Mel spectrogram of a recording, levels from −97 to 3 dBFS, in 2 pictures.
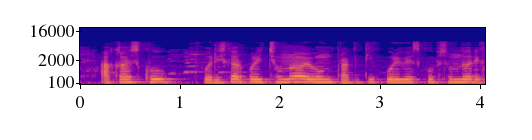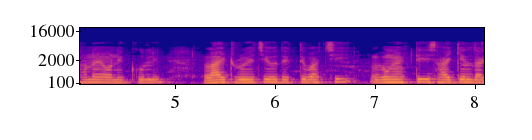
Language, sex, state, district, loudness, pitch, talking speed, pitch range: Bengali, male, West Bengal, Paschim Medinipur, -31 LUFS, 185 Hz, 150 wpm, 180-190 Hz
